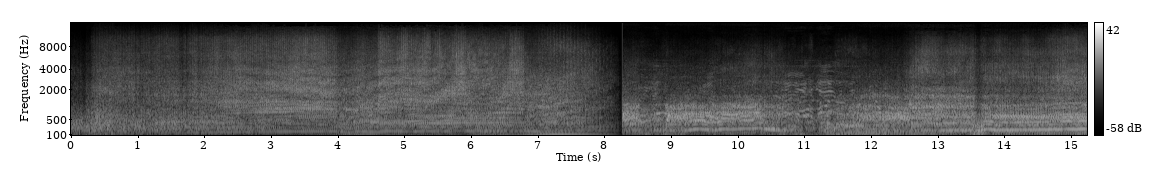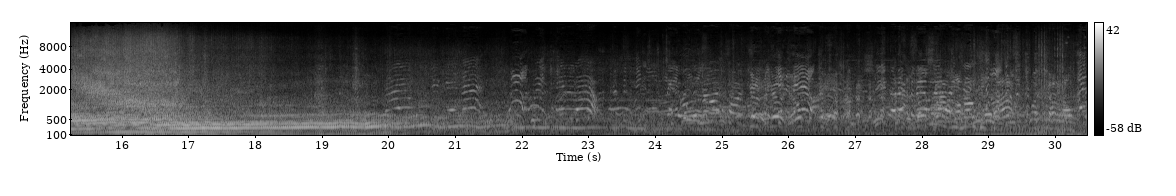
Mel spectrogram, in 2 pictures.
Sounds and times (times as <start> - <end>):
Vehicle: 0.0 - 30.4
Speech: 19.9 - 30.4.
